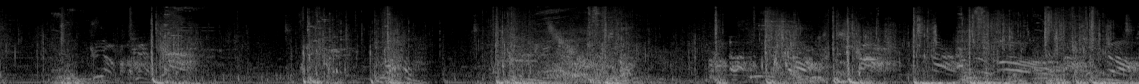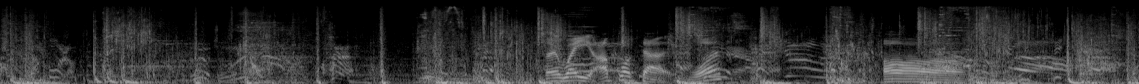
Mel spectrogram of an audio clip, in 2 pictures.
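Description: Blows land with heavy thuds and crashes in a fighting game.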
